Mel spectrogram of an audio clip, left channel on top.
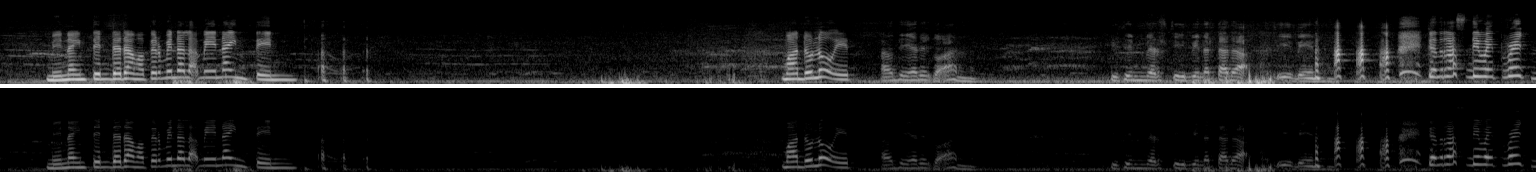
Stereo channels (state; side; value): quieter; right; 20.0 dB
